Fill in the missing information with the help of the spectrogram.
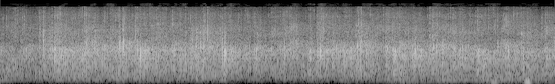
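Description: An audience at a baptism applauds steadily as two people are brought onto the stage, a dense wash of many hands clapping at an even level throughout with no voices standing out.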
